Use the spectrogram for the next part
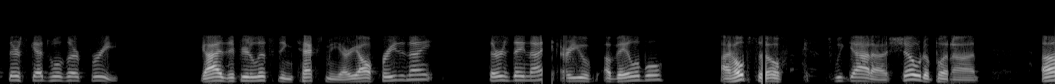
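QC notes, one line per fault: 5.42–5.69 s, 7.62–7.67 s, 9.48–9.55 s: packet loss on an ADPCM call. The holes are hard-edged silence, 160 ms (longest run 100 ms), then 40 and 20 ms. The decoder's predictor and step size then lag the sender's, so speech resumes with brief, slight distortion.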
